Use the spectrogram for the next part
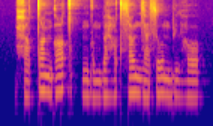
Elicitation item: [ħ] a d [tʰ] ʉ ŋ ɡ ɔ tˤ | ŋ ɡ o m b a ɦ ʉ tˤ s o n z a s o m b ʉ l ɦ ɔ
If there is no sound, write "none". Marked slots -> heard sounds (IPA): ħ, tˤ

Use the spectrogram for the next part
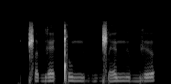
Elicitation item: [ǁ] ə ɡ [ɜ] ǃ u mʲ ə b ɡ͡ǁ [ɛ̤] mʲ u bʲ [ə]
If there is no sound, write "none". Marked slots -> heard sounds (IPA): ǁ, ɛ, ɛ, ə

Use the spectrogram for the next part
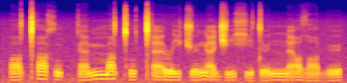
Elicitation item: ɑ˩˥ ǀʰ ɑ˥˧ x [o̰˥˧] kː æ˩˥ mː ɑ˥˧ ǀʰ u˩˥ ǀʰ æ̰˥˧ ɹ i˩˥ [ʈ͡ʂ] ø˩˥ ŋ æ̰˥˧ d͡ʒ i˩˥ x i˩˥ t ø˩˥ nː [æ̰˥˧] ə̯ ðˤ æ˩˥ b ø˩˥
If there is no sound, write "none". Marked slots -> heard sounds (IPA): ṵ˥˧, t͡ʃ, æ̰˥˧

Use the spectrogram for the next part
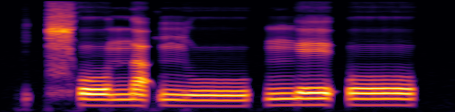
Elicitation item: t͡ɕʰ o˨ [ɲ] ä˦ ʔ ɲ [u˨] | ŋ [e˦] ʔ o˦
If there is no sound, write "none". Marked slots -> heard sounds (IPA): n, u˨, e˦

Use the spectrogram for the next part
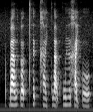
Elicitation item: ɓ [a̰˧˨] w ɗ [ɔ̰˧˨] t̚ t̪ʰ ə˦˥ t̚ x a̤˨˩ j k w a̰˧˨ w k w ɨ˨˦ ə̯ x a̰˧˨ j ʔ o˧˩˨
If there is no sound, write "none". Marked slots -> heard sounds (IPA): a˨˦, ɔ˨˩

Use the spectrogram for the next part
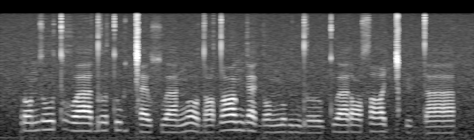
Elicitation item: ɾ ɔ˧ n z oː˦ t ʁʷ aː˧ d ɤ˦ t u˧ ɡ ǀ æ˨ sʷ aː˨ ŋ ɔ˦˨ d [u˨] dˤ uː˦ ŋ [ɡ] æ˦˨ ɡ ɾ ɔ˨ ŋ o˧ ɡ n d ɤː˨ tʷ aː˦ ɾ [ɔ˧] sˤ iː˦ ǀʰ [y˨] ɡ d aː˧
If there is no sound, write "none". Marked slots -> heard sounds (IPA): u˨, ɡ, ɔ˧, y˨

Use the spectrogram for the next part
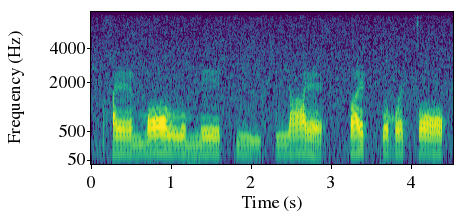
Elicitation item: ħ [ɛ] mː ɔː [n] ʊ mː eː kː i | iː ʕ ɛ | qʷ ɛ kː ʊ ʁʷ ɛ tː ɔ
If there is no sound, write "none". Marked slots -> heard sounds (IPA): ɛː, lː

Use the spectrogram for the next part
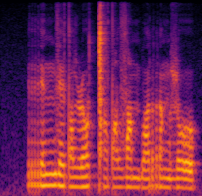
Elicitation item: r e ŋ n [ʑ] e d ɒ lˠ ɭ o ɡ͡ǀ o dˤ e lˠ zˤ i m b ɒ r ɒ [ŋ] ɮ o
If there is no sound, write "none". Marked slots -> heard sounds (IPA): z, ŋ

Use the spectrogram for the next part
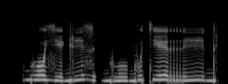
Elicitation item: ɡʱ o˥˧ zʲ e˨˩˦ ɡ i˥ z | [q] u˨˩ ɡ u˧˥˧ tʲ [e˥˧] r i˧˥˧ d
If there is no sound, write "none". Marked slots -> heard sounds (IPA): ɡʱ, e˧˥˧

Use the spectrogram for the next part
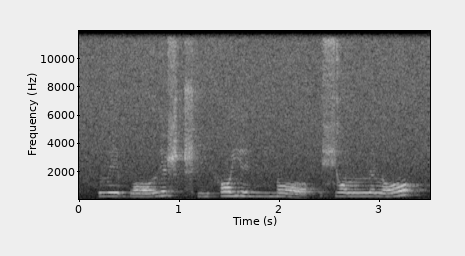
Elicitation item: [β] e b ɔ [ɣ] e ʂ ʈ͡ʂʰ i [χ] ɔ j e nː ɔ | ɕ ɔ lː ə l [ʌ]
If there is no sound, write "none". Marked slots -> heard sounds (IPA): β, ɣ, h, ɔ

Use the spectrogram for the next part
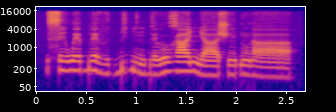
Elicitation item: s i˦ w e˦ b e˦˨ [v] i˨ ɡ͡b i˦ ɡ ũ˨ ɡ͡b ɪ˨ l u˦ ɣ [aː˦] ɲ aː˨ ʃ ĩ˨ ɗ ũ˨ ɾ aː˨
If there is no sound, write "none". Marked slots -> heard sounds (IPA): v, aː˦

